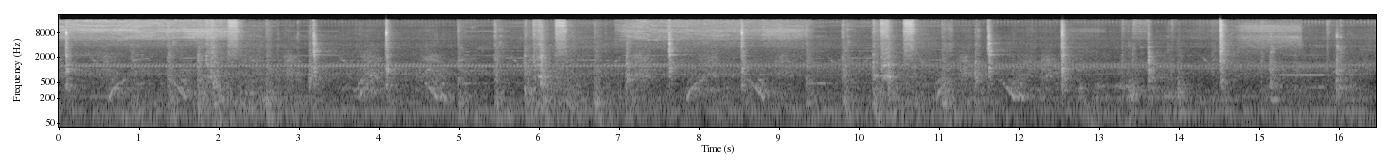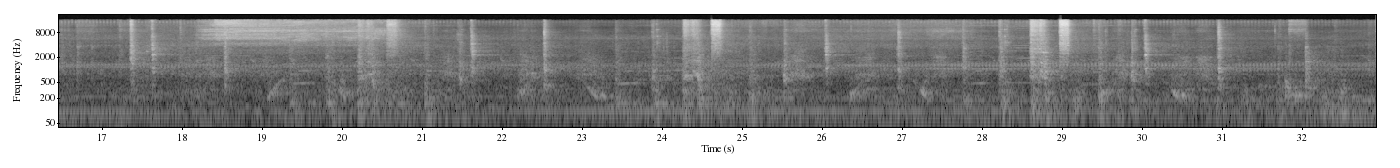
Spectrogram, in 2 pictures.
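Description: Horizon HT-30C three-knife book trimmer running through its clamping and trimming cycle: a steady motor hum with many sharp clicks and knocks from the mechanism, and a hiss four times, every few seconds.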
